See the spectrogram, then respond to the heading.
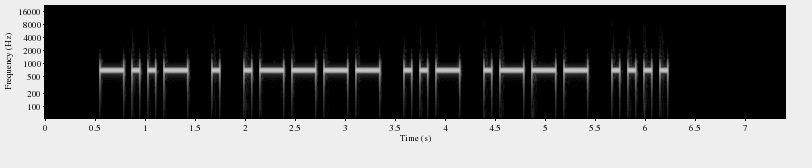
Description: Morse code, heard as a keyed tone, about 15 wpm, 700 Hz. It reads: XE1UJH
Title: DXCC-100 Call Signs - 6 Characters - Repeated 3x - 15wpm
